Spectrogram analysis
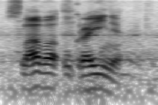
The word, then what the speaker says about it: Слава Україні: I don't know how to pronounce what they said, but it means glory to Ukraine. Слава Slava Україні. Ukrainia. Слава Україні.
